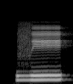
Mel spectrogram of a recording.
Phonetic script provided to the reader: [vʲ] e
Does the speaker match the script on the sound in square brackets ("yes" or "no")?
no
